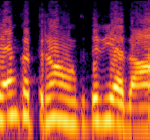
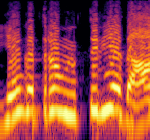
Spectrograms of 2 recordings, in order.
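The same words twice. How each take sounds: First: Irritated demand. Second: Much higher and louder repeat; angry shout. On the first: Husband demands wife know why he yells, irritated. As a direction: ask it sharply but still contained. Repeated question, escalating. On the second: Husband repeats the question to wife, shouting. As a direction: blow up on the repeat. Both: Acted.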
